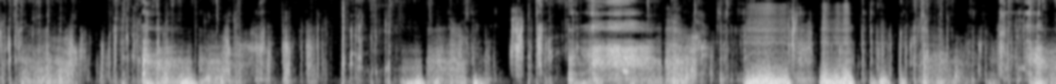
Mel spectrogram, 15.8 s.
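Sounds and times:
ASMR ear licking sounds: 0:00.0 - 0:15.8
ASMR breathy sighs: 0:00.4 - 0:01.2, 0:02.1 - 0:03.9, 0:05.9 - 0:07.4, 0:08.6 - 0:10.6, 0:11.2 - 0:14.6, 0:15.4 - 0:15.8.

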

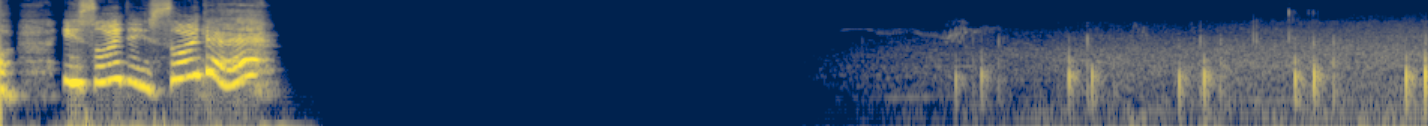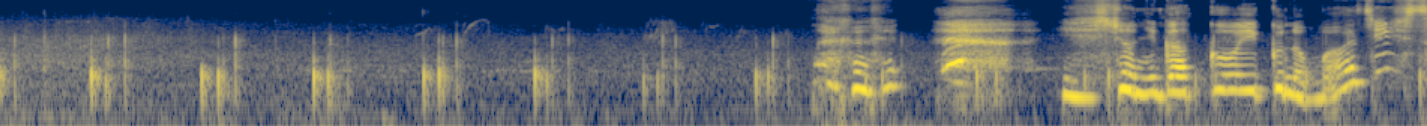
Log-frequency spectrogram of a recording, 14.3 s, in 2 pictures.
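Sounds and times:
speech: 0:00.1 - 0:01.4, 0:12.5 - 0:14.2
footsteps of two people walking side by side: 0:04.8 - 0:11.8
laughter: 0:11.2 - 0:12.2.

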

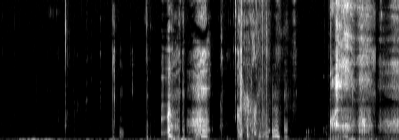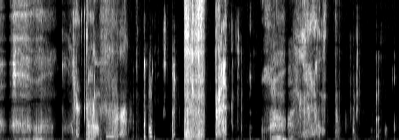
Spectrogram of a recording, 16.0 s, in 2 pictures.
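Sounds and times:
deep throat fellatio sounds with gagging: 0:02.3 - 0:05.9, 0:08.3 - 0:15.9.

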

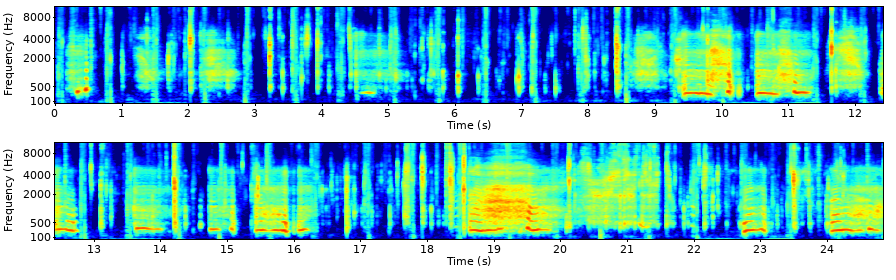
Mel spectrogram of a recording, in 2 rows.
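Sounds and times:
chewing chocolate: 0:00.0 - 0:24.8.

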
